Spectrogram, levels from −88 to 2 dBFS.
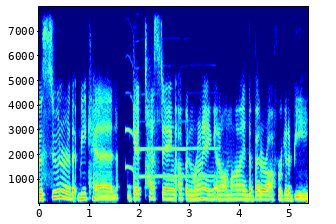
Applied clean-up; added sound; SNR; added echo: none; Wind instrument, woodwind instrument; 15 dB; none.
